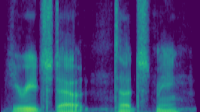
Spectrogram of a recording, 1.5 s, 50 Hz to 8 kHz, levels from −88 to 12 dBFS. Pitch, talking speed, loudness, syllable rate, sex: 85 Hz, 200 wpm, -20 LUFS, 6.1 syllables/s, male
